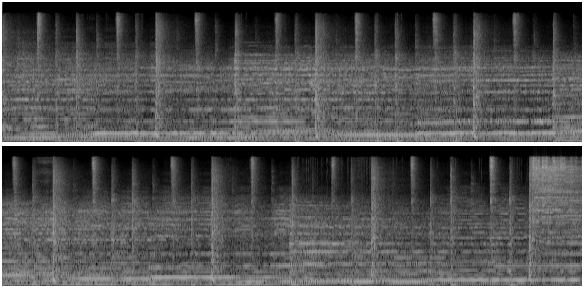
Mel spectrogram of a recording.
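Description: Live rock band playing: electric guitar chords and bass guitar over a drum kit, with regular drum hits.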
